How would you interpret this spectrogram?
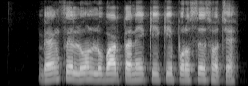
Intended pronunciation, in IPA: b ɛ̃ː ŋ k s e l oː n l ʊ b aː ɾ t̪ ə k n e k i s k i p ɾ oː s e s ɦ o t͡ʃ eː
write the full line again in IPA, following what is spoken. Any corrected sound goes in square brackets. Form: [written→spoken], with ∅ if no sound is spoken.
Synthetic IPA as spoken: b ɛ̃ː ŋ k s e l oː n l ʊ b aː ɾ t̪ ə [k→∅] n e k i [s→∅] k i p ɾ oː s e s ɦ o t͡ʃ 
